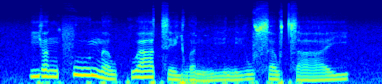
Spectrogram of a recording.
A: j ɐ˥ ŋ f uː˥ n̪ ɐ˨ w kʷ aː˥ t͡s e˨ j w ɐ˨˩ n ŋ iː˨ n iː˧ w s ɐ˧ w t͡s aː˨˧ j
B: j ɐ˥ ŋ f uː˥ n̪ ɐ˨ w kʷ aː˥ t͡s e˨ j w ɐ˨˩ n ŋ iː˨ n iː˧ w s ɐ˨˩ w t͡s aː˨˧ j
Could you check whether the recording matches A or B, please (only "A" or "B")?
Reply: A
